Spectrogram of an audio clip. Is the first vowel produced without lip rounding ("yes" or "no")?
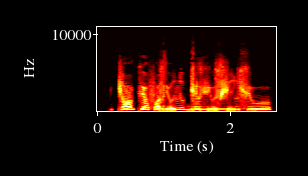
no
